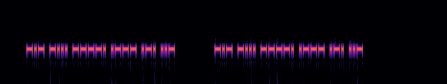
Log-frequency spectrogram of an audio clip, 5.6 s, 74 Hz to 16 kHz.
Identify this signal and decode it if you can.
Morse code, heard as a keyed tone, about 45 wpm, 700 Hz. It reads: KB9JRU KB9JRU
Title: USA Call Signs - 6 Characters - Repeated 2x - 50wpm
